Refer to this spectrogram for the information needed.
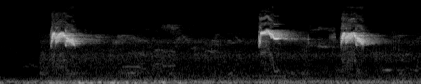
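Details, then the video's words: Female red-whiskered bulbul singing to stir up males: three loud, bright warbled phrases, each sliding down slightly, about two seconds then under a second apart, over faint low background hum. "Chim Chào Mào Mái Hót Kích Trống"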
